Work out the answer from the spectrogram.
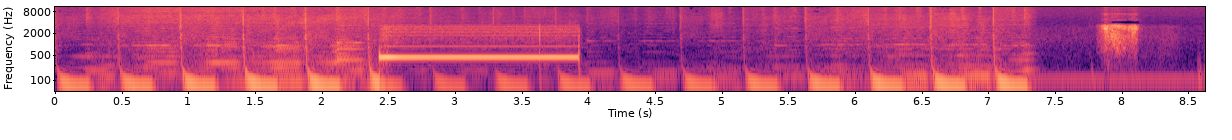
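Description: Ringback music playing down a telephone line while a call connects: a rhythmic thumping beat, a sustained tone in the middle, then the beat again before a burst of static.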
